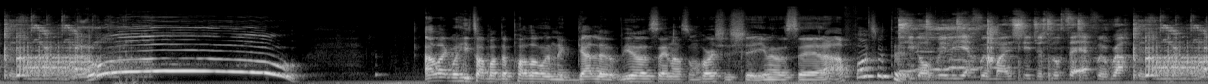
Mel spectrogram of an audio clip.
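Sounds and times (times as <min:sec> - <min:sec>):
man's falsetto ooh: 0:00.4 - 0:03.0.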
